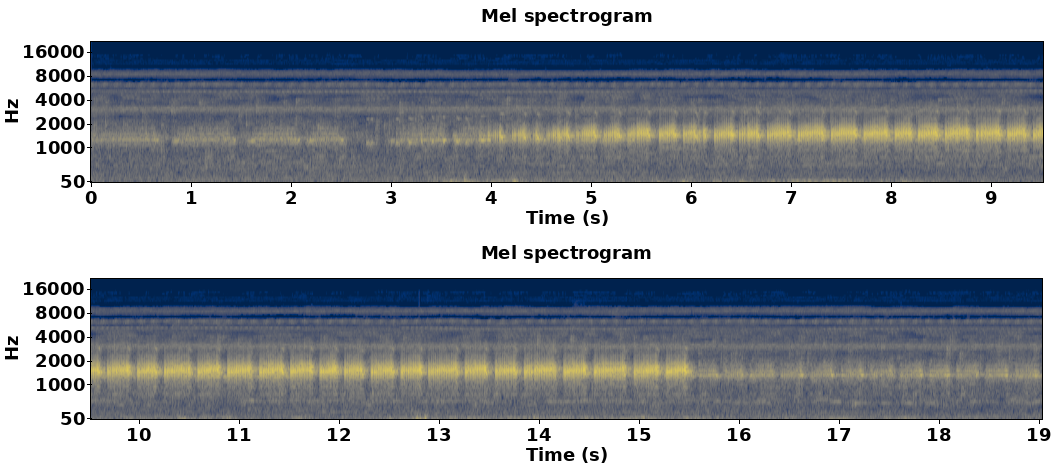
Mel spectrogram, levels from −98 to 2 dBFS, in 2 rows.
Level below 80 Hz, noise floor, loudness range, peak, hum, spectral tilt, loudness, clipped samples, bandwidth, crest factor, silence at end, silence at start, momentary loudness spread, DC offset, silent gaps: -48 dBFS; -40 dBFS; 17 LU; 0 dBFS; none; -0.5 dB/octave; -14 LUFS; under 0.1%; 9.8 kHz; 16 dB; 0 s; 0 s; 21 LU; under 0.1%; none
